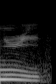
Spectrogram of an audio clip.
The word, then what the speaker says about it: nuit: Le son « ui » du mot « nuit » pourrait s'écrire phonétiquement en anglais « nu-i ». On le trouve dans quelques mots courants comme « huit » ou « huile ».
